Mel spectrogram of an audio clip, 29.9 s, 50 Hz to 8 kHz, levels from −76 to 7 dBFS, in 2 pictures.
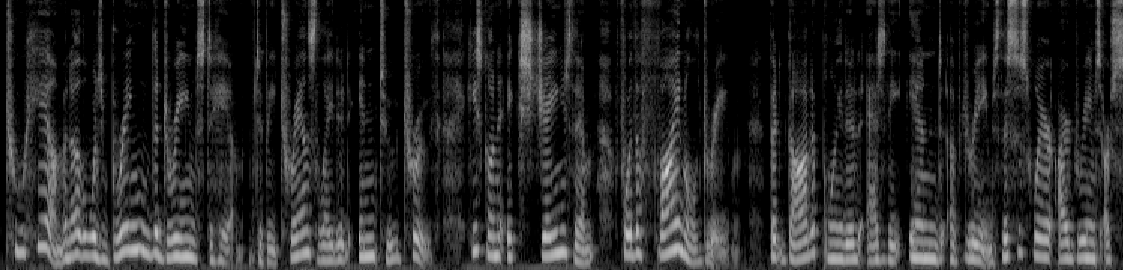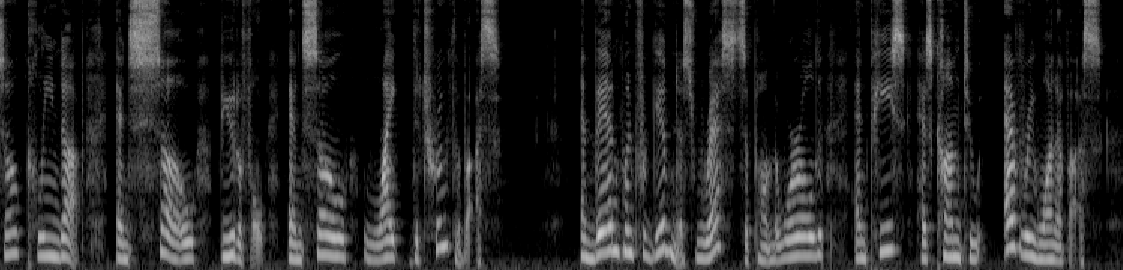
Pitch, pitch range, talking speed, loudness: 200 Hz, 175-225 Hz, 135 wpm, -23 LUFS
